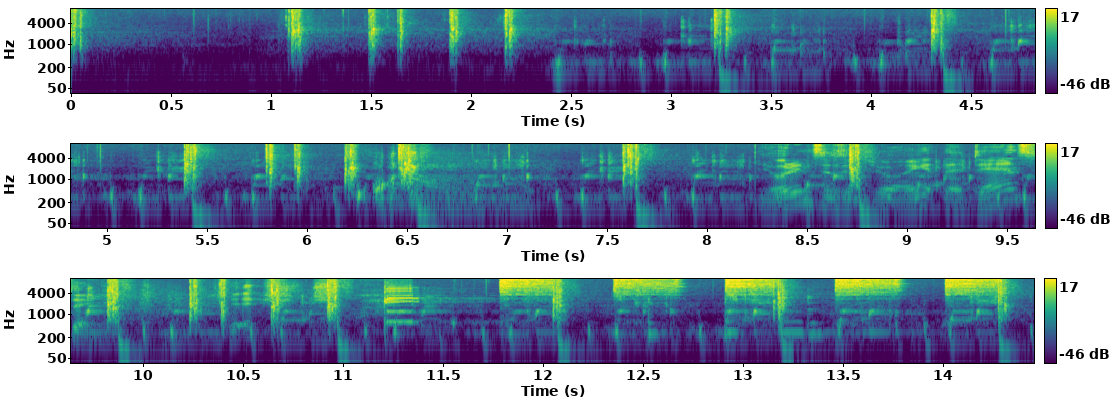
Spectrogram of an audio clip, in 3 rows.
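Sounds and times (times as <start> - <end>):
hand clap rhythm of a disco record: 1.0 - 9.0, 9.7 - 14.4
speech: 2.4 - 4.3, 8.3 - 10.7.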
